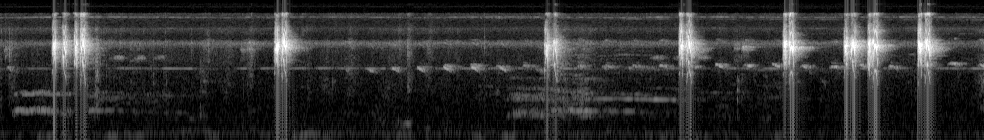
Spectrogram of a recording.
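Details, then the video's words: Crested jay (sogon) calling a rival with its harsh crecet cerecet call: short, loud, scratchy bursts given singly and in quick doubles, with longer gaps between, while faint whistles and soft lower notes from other birds sound in the background. "burung sogon bunyi crecet cerecet!!sogon manggil lawan!!"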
